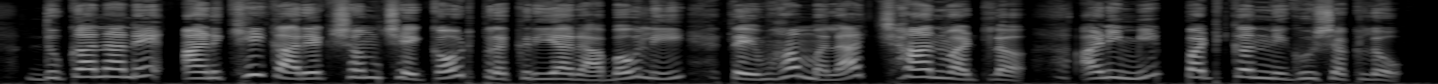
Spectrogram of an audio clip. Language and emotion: Marathi, happy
